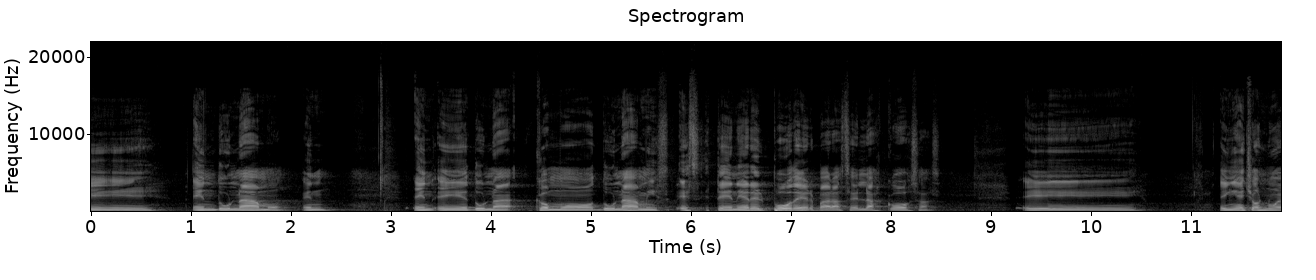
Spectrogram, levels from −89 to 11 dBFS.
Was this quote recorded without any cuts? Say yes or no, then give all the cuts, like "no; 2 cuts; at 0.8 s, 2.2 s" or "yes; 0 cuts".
no; 1 cut; at 5.9 s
